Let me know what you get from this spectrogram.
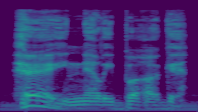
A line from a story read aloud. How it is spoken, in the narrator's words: from right behind me, I heard in a deep, gravelly voice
